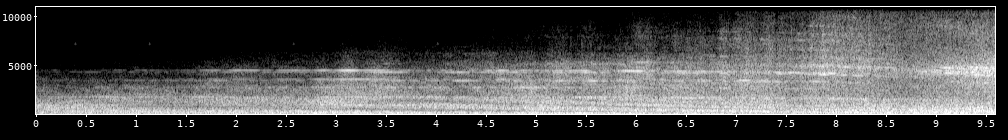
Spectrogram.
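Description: A jet airplane lands on a runway in London: a steady, loud engine roar with a broad rushing noise and slowly shifting whine tones, growing slightly louder over about ten seconds. No voices.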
